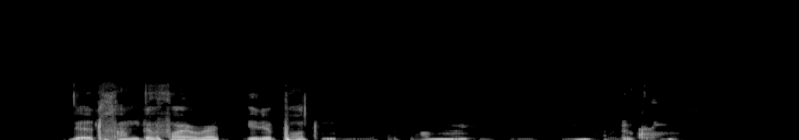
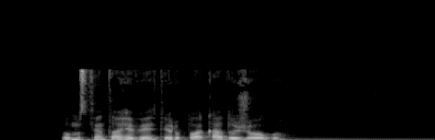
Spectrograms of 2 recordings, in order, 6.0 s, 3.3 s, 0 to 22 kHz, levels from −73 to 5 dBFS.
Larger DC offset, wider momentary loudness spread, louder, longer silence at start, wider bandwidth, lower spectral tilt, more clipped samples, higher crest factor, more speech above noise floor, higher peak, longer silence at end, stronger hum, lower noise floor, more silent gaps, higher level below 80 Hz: neither; first, 15 LU vs 8 LU; about the same, -22 LUFS vs -23 LUFS; about the same, 0.5 s vs 0.45 s; second, 8.6 kHz vs 11.5 kHz; first, -7.5 dB/octave vs -6 dB/octave; neither; about the same, 22 dB vs 18 dB; first, 65 dB vs 30 dB; first, -2 dBFS vs -6 dBFS; second, 0.9 s vs 1.1 s; second, none vs 60 Hz at -45 dBFS; first, -84 dBFS vs -53 dBFS; neither; about the same, -52 dBFS vs -52 dBFS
